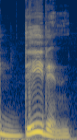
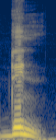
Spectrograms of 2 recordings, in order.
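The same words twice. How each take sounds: First: The word is said slowly with the t sounded. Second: The word is said quickly with the t dropped. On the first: "천천히 읽으면 didn't가 되겠죠" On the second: "더 빨리 하게 되면 didn't"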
